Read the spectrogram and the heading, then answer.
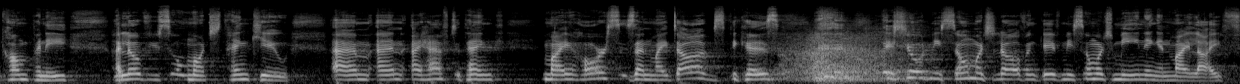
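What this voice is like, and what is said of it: Irish Tipperary accent. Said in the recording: “a beautiful Tipperary accent as well ... certainly no change to the lovely Tipperary accent”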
